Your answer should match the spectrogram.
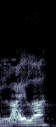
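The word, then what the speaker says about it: לילה: 28 22 and night can pronounce a couple different ways usually in modern times we say Lila like Lila Tove I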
